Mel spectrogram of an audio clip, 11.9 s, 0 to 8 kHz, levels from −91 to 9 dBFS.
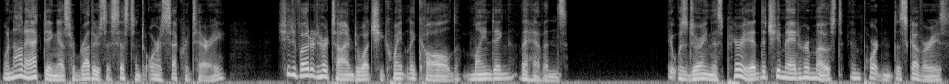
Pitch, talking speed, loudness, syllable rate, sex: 120 Hz, 165 wpm, -17 LUFS, 5.4 syllables/s, male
